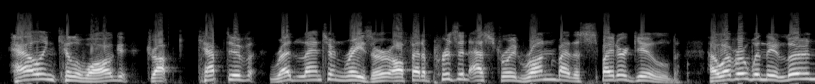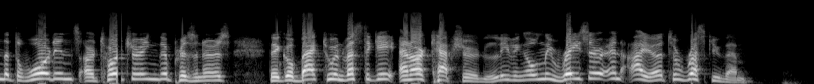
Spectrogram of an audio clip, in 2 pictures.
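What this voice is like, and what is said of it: Dramatic cartoon announcer voice. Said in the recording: “you were able to do that in the Superfriends announcer voice”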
